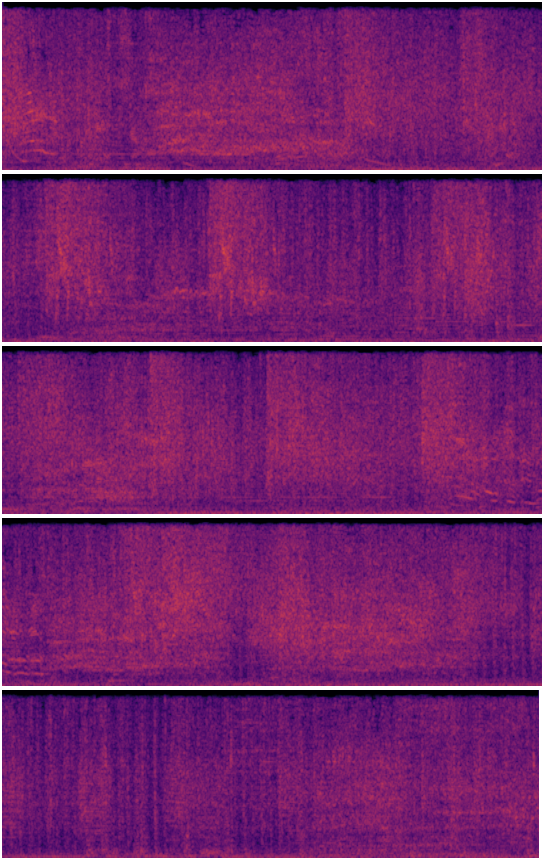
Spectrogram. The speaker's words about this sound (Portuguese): Isso pra fazer o quê? Isso era pra machucar, né? Ideia certa. Calibre exato. Bala de canhão, olha só.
